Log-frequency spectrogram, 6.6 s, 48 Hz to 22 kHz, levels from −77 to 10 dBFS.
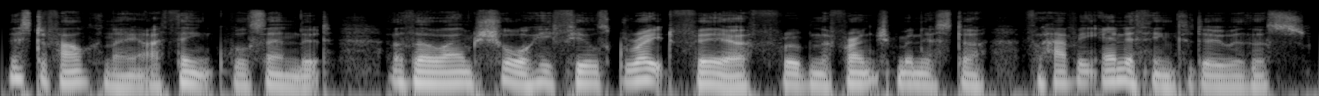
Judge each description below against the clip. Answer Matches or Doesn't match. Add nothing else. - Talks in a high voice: Doesn't match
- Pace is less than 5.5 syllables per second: Doesn't match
